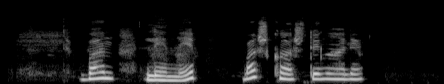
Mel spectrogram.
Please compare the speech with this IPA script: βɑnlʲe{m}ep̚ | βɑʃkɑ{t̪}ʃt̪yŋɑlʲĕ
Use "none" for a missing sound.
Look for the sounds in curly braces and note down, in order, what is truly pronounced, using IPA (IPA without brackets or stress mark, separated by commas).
n, none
